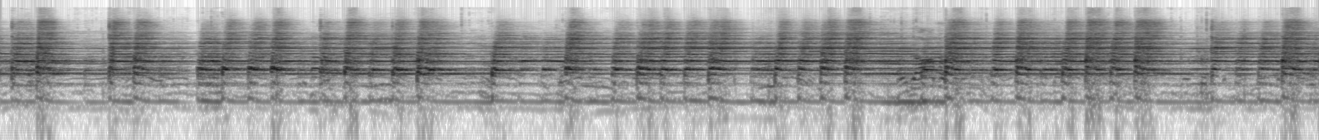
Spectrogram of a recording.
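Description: Bells and other metal percussion struck rapidly and continuously, many ringing tones overlapping, with drums beating along: ritual percussion played at the homa.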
